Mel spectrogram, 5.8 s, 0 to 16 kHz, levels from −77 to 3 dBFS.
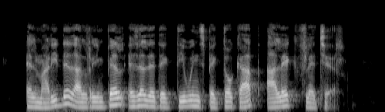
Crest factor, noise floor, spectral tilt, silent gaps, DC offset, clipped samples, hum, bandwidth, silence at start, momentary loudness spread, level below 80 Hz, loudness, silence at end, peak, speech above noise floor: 18 dB; -74 dBFS; -5.5 dB/octave; none; under 0.1%; under 0.1%; none; 8 kHz; 0.4 s; 8 LU; -58 dBFS; -21 LUFS; 0.65 s; -2 dBFS; 53 dB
